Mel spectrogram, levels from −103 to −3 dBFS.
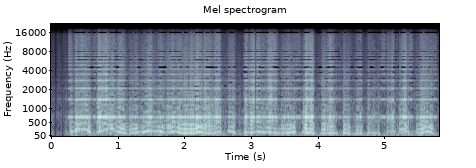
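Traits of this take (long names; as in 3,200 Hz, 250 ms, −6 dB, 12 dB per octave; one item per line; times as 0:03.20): a buzz of ramps at a fixed pitch in blocks of 64 samples
tremolo saw down 11 Hz, depth 50%
a quantiser's noise floor 8 bits, dither none
AAC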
